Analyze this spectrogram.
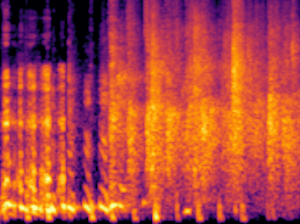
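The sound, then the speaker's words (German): Brief chuckling voices give way to a burst of crowd applause sound effect, a dense wash of clapping that fills the last couple of seconds at steady volume. “Applaus kann es auch, das hört man, ne?”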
